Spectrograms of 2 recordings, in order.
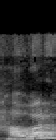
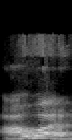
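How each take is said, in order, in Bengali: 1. শব্দটি h ধ্বনি দিয়ে শুরু হয়। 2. শব্দটি স্বরধ্বনি দিয়ে শুরু হয়। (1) "এটার উচ্চারণ কি হাওয়ার হয়? না" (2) "আওয়ার হয়"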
